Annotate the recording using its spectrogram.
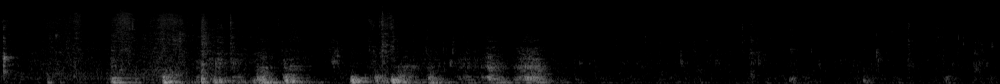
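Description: A puppy chews and laps food noisily from a metal bowl close by.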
